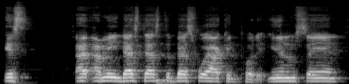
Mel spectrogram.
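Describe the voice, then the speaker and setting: Higher-pitched man, casual podcast co-host. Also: little pitch movement, fairly quick. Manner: informal, opinionated, repeats phrases for emphasis. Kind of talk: casual live podcast chat. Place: live podcast.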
